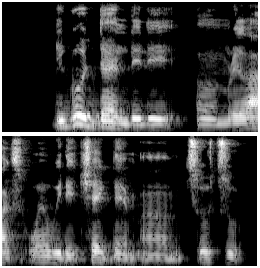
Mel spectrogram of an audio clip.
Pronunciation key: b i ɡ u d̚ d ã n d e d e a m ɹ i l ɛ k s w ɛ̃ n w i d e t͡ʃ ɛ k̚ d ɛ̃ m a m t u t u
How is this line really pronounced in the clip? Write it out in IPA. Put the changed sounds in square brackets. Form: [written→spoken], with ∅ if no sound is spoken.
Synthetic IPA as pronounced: [b→d] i ɡ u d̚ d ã n d e d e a m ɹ i l [ɛ→a] k s w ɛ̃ n w i d e t͡ʃ ɛ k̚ d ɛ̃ m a m t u t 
